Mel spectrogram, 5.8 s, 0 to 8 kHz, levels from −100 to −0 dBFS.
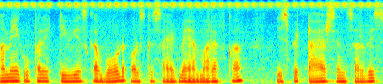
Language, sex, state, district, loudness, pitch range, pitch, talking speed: Hindi, male, Odisha, Khordha, -19 LUFS, 105-115 Hz, 110 Hz, 210 wpm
